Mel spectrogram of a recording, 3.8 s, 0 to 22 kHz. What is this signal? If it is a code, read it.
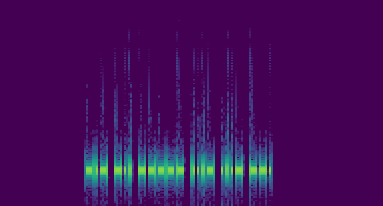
Morse code, heard as a keyed tone, about 46 wpm, 690 Hz. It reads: KD0VVG
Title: USA Call Signs - 6 Characters - 3x Character Spacing - 50wpm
